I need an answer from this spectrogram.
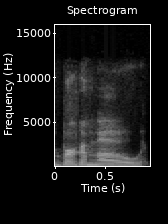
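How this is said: The word is said with a French pronunciation.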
